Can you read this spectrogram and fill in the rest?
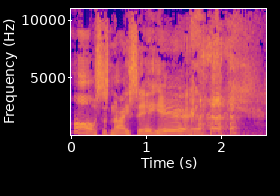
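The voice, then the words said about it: Bad sing-songy Canadian accent. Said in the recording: “your impression of a Canadian person is one of the worst impressions of a Canadian person I've ever heard ... how the Americans make fun of our accents ... that same sort of sing-songy thing”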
